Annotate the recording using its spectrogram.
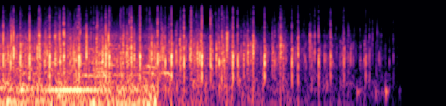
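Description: Crowd applauding. A voice holds a pitched note over a low rumble for the first second and a half. The clapping then thins and fades out to nothing at the very end.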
